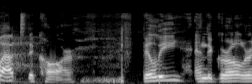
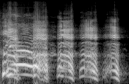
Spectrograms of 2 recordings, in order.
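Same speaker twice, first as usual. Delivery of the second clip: a high laughing yeah; 4 dB louder than usual. Real, not acted. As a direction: burst out the yeah through a laugh. Eager answer, laughing.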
